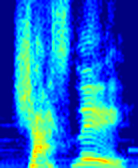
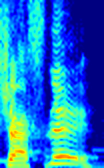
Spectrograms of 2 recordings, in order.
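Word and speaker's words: Chastanet: I see JT Co informing me that the St. Lucian PM's surname is pronounced Chasney. Is it French? JT Co? I hope I'm pronouncing your name right. Well, if Chasney it is, it's Chasney.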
